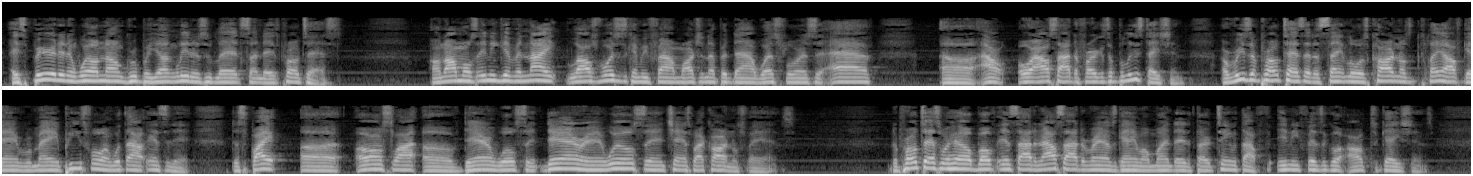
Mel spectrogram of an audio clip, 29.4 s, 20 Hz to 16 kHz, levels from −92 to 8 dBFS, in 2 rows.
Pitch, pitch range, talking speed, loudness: 150 Hz, 135-175 Hz, 175 wpm, -22 LUFS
